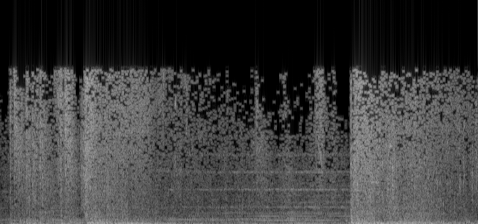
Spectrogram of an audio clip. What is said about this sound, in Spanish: La granada explota lanzando afilada metralla de estaño que corta al teniente coronel.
